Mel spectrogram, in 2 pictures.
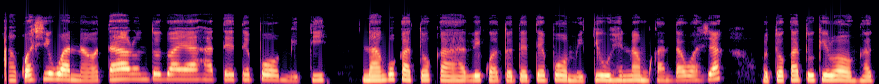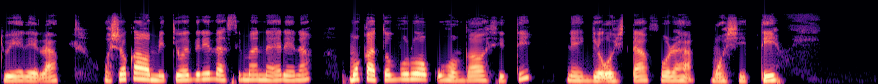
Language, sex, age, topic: Oshiwambo, female, 18-24, finance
